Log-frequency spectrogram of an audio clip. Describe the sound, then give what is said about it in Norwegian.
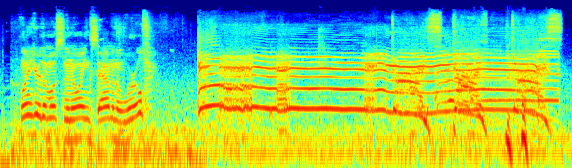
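Jim Carrey as Lloyd Christmas in the film Dumb and Dumber makes the world's most annoying sound: a sustained, grating high-pitched vocal whine held steady for several seconds after a shorter wavering squeal, loud, with low rumbling noise underneath. “Dagens lyd var verdens mest irriterende lyd fra filmen Dum og dummere.”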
